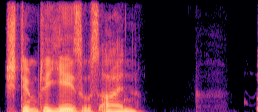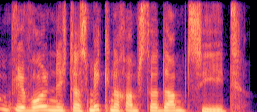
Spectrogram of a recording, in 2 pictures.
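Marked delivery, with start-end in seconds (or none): 2.7-5.1 much higher pleading call. A narrator's reading. Girl calling to the headmistress, higher pleading call. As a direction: cry it out to the headmistress. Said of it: "rief Pink".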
